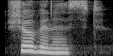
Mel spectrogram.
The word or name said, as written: chauvinist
